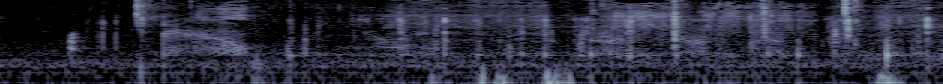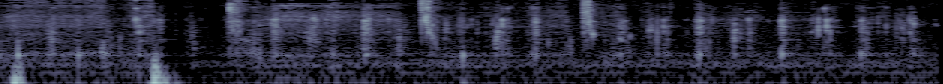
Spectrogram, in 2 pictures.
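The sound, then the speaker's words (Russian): Loud chewing of sushi rolls: a run of crisp crunches and wet mouth clicks at an uneven pace, with soft whispery breaths in between. “Он так и ест, как будто это не суши, а столовое харючево.”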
